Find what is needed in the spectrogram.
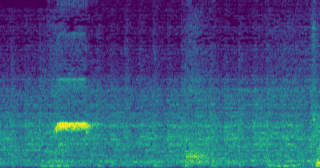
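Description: Background music playing, with one short, high, steady whistle-like tone about a second in.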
